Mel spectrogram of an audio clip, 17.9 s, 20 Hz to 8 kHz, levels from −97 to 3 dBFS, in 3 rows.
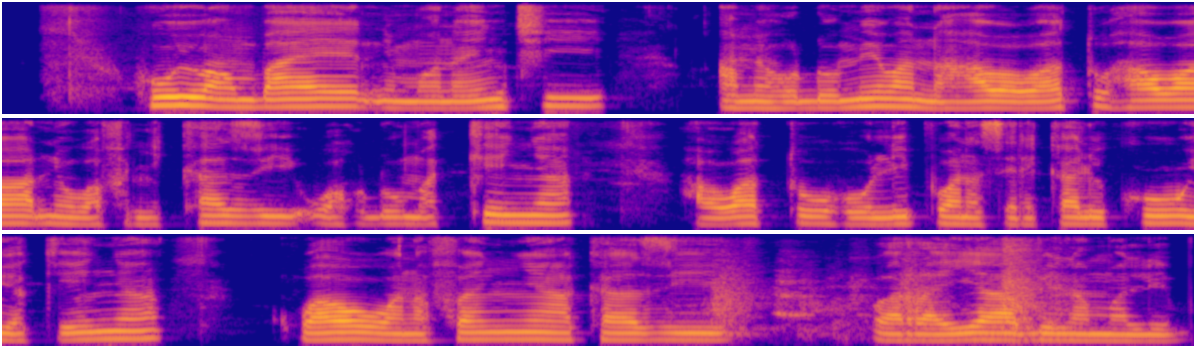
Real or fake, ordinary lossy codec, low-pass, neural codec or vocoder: real; Opus, 64 kbps; 7.2 kHz; none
